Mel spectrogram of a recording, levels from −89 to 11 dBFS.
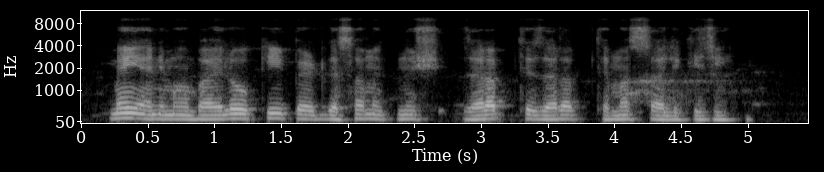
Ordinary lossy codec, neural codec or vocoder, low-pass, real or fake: Opus, 16 kbps; none; 7.2 kHz; real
